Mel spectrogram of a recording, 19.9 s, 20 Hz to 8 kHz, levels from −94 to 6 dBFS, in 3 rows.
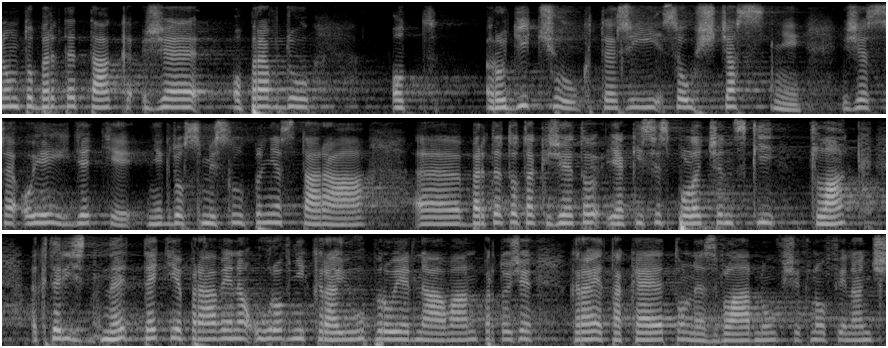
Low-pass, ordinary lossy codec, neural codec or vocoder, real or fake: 7.2 kHz; Opus, 24 kbps; none; real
